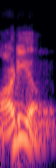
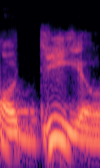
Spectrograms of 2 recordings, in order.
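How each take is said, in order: First: Audio stressed on the first syllable; wrong stress. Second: Audio as "aw-DEE-o"; second-syllable stress. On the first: Teacher showing learners the mistake, audio wrongly stressed. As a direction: say audio as "AW-dio". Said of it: "It's not audio". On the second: Teacher correcting audio, emphasis on second syllable. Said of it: "ആ second സിലബിളിൽ". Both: Shown as a demonstration.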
